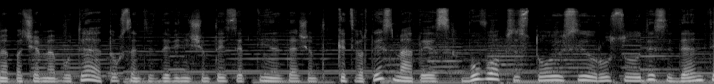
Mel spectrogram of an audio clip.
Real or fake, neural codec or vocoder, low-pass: real; none; 14.4 kHz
